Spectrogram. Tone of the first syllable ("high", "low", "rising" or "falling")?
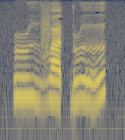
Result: low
